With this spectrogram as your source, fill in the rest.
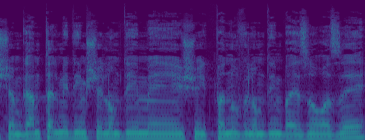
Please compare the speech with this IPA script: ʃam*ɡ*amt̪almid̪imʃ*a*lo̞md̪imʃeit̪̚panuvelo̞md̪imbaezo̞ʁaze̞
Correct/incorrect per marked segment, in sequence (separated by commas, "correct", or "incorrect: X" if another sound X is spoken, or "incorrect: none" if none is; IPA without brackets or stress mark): correct, incorrect: e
